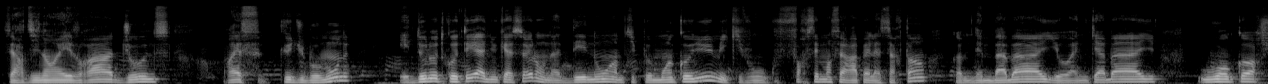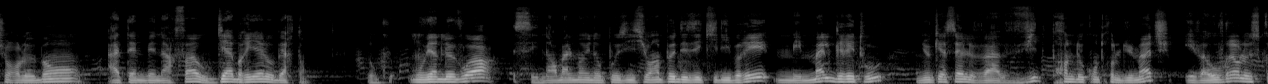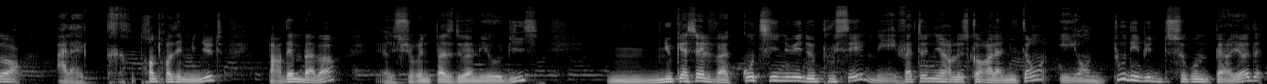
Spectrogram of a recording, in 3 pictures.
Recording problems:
voice in the background; faint; throughout; 25 dB below the speech

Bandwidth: 16 kHz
